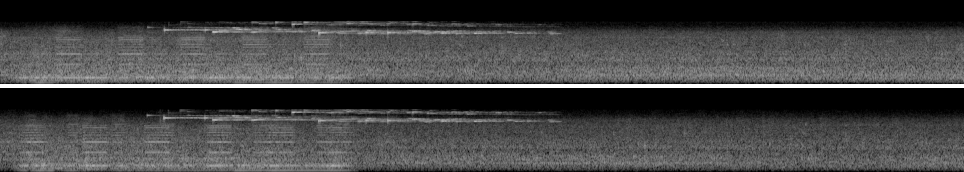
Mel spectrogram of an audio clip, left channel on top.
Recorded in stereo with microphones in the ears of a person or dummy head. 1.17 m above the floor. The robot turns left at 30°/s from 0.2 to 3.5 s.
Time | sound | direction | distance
1.5 | a chime | 115° right | 1.1 m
